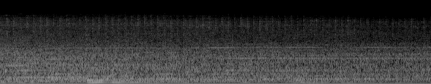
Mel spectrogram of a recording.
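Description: Bulldozer running: a steady engine and machinery noise that cuts in suddenly.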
